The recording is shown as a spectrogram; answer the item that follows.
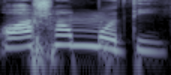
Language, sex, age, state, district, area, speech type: Bengali, female, 30-45, West Bengal, South 24 Parganas, rural, read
